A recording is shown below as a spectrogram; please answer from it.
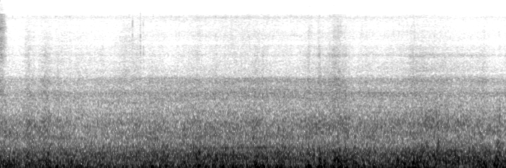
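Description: Strong wind buffets the microphone in a constant low roar, with a faint wash like water or a boat engine underneath.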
